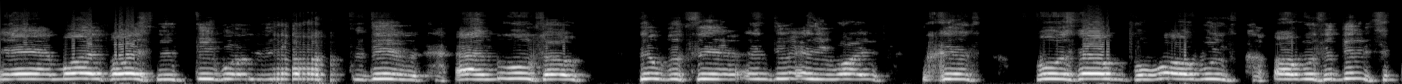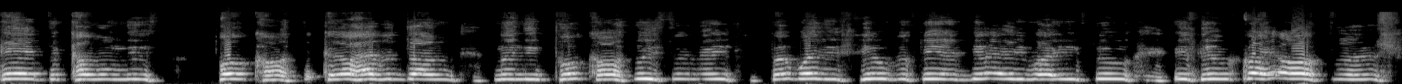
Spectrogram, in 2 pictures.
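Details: Adult man with cerebral palsy who says he cannot say some words, speech largely unintelligible to automatic transcription; dysarthria (cerebral palsy).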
